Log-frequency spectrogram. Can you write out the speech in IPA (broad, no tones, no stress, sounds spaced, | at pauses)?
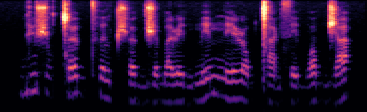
ɡ y ʃ ɔ̤ ǀ œ b tʰ ə l t͡ʃʰ œ ɡ d͡ʒ œ b a ɭ e b m e m n e ɭ ɔ b ǀ a ɡ s e b ɔ b d͡ʒ a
